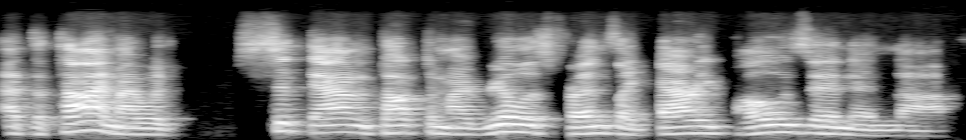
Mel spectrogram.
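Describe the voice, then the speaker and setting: A man answering interview questions, explaining at length in a lively, animated way with frequent fillers and restarts. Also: medium pitch, moderate pace, poor audio. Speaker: interviewed scholar.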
